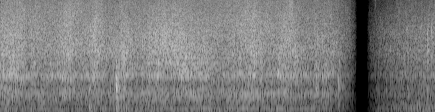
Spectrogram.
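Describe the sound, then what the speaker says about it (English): Turkey sausage frying in a pan while being stirred and broken up, a loud, continuous close sizzle with occasional scrapes and a brief dip near the end. "we've got our turkey sausage in here, cooking up. We're just stirring it occasionally and breaking it up"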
